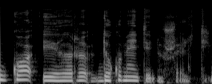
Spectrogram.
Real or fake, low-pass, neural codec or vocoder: real; 14.4 kHz; none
